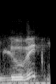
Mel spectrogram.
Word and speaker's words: Lübeck: Lübeck, muy bien pronunciado, perfecto.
